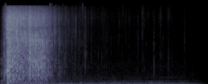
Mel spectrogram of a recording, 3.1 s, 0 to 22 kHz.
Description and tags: water - ice - cooler - dumping a cooler full of ice off of a second story railing 01
Dumping a cooler full of ice cubes off of a second story railing onto grass.
dumped, dumping, grass, percussive, water, splash, ice-cubes, impact, crash, wet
